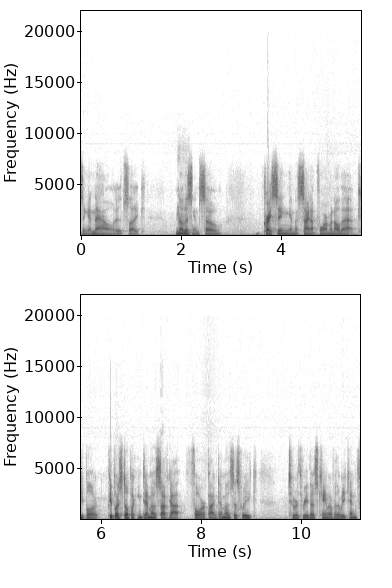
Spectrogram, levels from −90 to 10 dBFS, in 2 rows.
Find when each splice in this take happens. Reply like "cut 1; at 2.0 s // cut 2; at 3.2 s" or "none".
cut 1; at 2.2 s // cut 2; at 7.7 s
